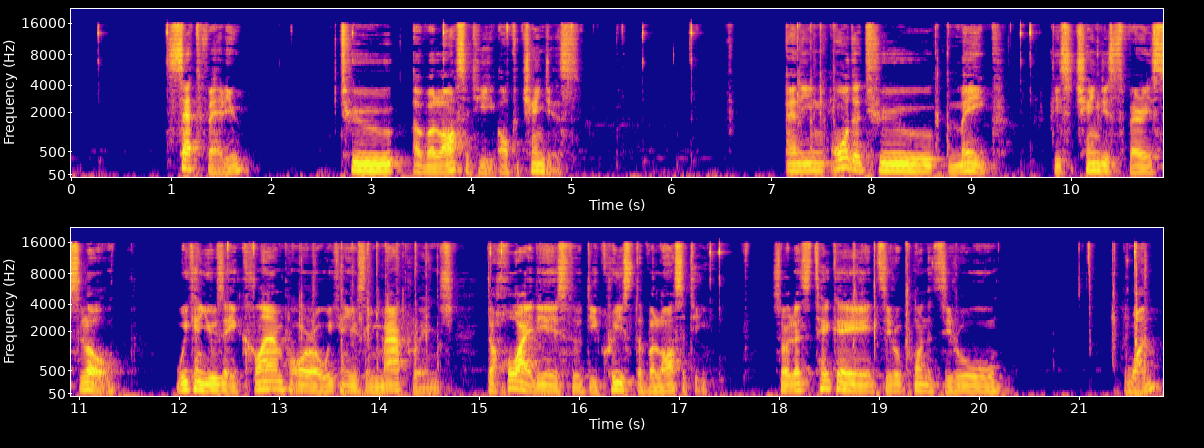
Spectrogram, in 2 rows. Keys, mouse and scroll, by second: 0.3 click, 2.8 click, 4.4-5.7 middle drag, 5.7 drag, 10.0 alt+click, 11.1-12.5 scroll up 2, 12.5 middle click, 13.3 ctrl+a, 15.7 x, 17.3-20.5 drag.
